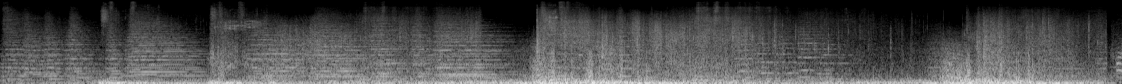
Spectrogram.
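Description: A bomb detonates in the Star Wars: The Old Republic video game with deep, loud rumbling booms. Two heavy surges swell and roll on for several seconds with no talking.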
